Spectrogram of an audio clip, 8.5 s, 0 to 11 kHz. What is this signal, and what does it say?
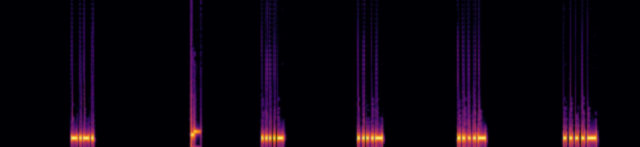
Morse code, heard as a keyed tone, about 39 wpm, spaced as for 8 wpm, 700 Hz. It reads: C 4444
